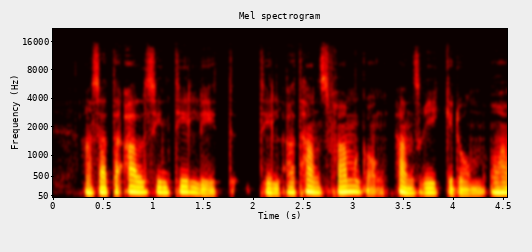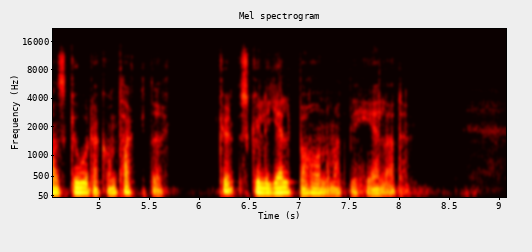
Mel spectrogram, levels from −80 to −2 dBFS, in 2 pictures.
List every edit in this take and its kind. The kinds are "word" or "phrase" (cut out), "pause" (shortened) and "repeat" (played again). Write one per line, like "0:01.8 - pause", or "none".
0:03.4 - pause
